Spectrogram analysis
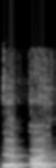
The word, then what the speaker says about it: li: So the tense marker for the past tense in Swahili, it has to be li, L-I, the syllable li, which is the tense marker that comes before, is a prefix.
